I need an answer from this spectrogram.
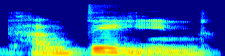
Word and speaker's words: canteen: Hong and Mike are in the school canteen, right? Remember, canteen, second syllable.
